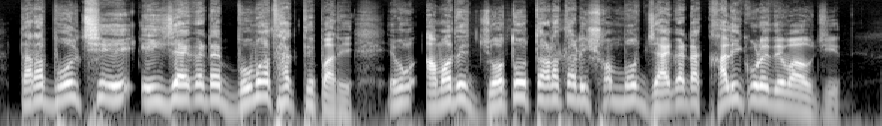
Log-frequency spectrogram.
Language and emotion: Bengali, fearful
